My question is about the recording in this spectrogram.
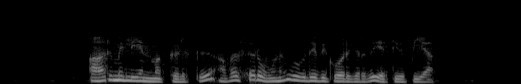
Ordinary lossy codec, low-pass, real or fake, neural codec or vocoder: MP3, 16 kbps; 3.6 kHz; real; none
